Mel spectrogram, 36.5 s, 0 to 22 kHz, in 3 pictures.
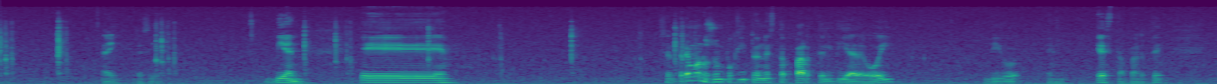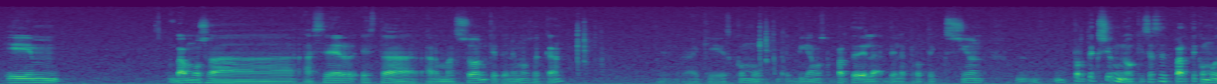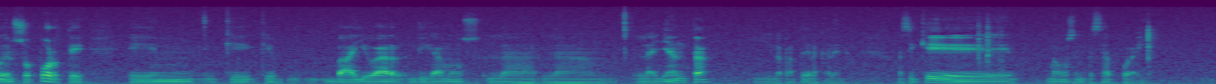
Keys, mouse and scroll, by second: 0.4-0.8 scroll down 2, 1.4 alt+Tab, 3.1 alt+Tab, 3.8 shift+middle click, 4.7-5.1 shift+scroll down 3, 5.3 shift+middle click, 6.5 alt+Tab, 8.6 click, 9.0-10.2 drag, 14.7 click, 17.7 alt+Tab, 19.5 alt+Tab, 33.9 alt+Tab, 34.4 scroll down 2.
